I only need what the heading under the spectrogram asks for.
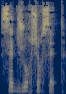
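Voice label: "7 jours sur 7", French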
